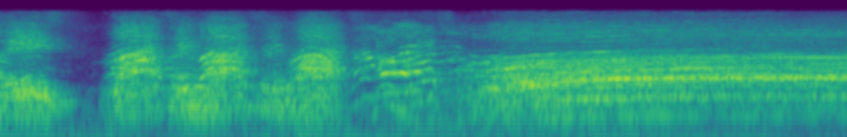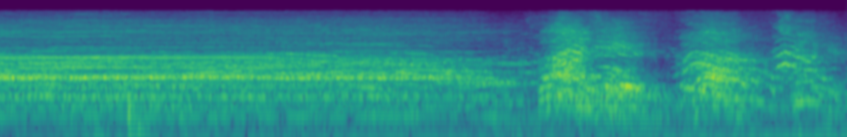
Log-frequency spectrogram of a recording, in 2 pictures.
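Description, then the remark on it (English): A loud crowd screams and cheers, rising in a few rhythmic bursts before swelling into a long sustained roar of yelling that fades and then breaks into more rhythmic shouts near the end. “Living on the edge, all of y'all. Screaming out to a gay man to suck it, I'm just telling you.”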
